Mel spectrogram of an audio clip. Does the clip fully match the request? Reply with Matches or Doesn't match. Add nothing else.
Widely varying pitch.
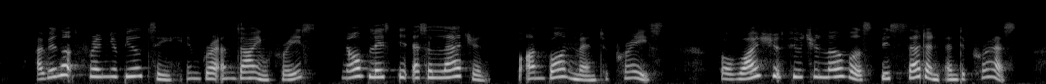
Matches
